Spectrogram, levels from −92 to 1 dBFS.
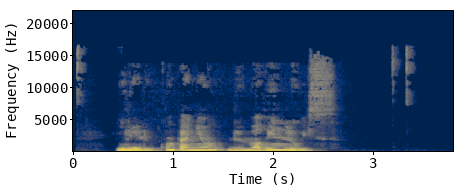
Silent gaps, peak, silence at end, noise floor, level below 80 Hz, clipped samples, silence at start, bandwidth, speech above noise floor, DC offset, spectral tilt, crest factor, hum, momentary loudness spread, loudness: none; -4 dBFS; 1.25 s; -75 dBFS; -66 dBFS; under 0.1%; 0.45 s; 16.5 kHz; 60 dB; under 0.1%; -6.5 dB/octave; 14 dB; none; 8 LU; -16 LUFS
